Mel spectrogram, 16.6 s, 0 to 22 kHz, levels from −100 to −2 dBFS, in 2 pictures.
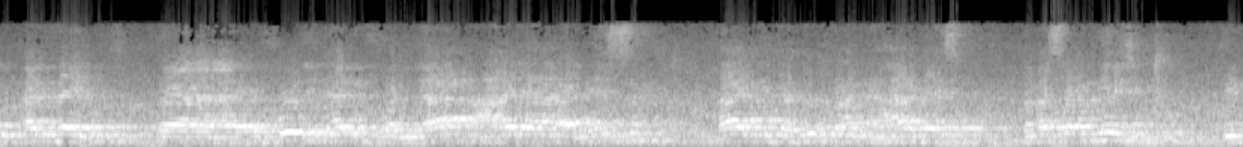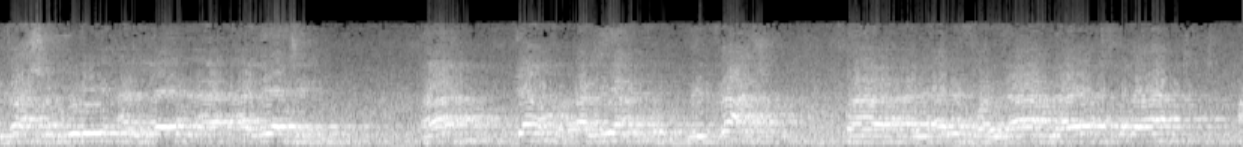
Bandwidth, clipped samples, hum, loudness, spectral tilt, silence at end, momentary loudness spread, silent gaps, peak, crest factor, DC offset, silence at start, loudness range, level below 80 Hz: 11.5 kHz; 2%; none; -7 LUFS; -6 dB/octave; 0 s; 6 LU; none; 0 dBFS; 6 dB; under 0.1%; 0 s; 2 LU; -32 dBFS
